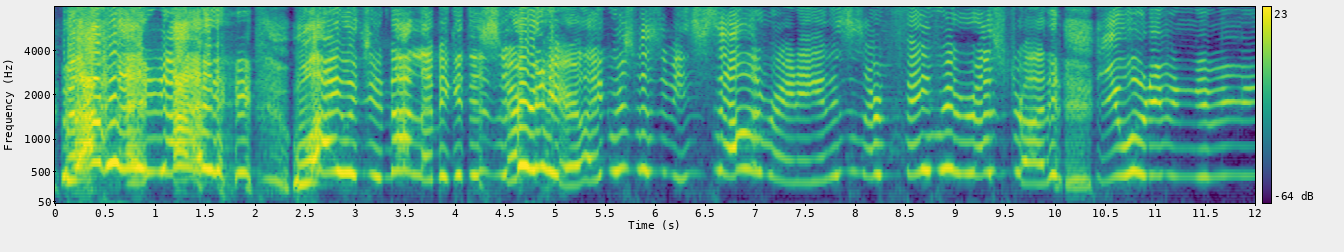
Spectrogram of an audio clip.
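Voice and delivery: high, loud mock sobbing wail; a little boy bawling over no dessert; crying child. Pastor imitating his son sobbing about dessert, high loud crying. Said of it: "he is crying".

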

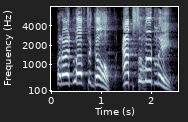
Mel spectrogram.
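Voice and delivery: overjoyed yes to free golf; eager acceptance. Retold or imitated. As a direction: jump at the offer gleefully.

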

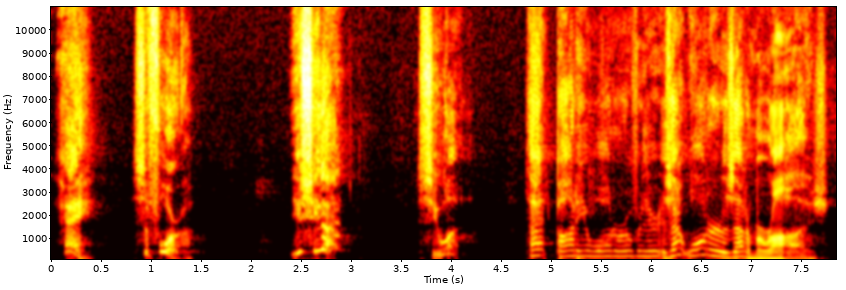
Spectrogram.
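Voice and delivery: lightly voiced wanderer squinting at far water; a traveller calling to his wife about a mirage; hint of a curious wanderer; Israelite at the desert. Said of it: "And you're like".

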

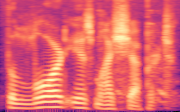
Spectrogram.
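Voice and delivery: hushed, reverent Lord is my shepherd; soft recitation. Shown as a demonstration. To the congregation, reciting the psalm in a hushed reverent voice. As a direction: read the line softly and reverently, LORD gently falling. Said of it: "how the imagination is used there".

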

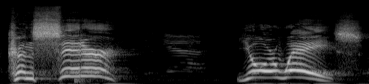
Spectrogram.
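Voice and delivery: very slow, high, loud "Consider"; slow dramatic quote. Acted. Pastor quoting God to the church, slow and loud. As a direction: stretch each word for weight.

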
